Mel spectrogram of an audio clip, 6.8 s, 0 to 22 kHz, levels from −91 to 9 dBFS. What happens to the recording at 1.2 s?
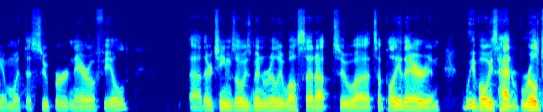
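Nothing goes wrong at 1.2 s; the speech runs through that moment intact, with no dropout, click, distortion or other fault.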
